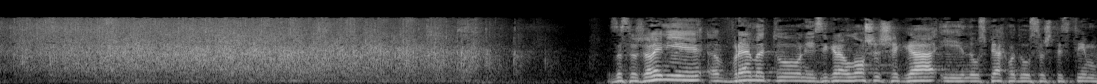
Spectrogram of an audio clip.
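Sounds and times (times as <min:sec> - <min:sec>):
audience applause: 0:00.0 - 0:05.6
speech: 0:06.1 - 0:10.9.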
